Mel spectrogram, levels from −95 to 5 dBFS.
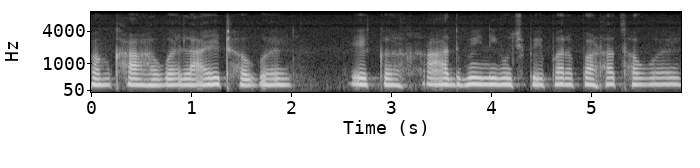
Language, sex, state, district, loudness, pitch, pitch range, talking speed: Bhojpuri, female, Uttar Pradesh, Deoria, -18 LUFS, 190 Hz, 185-195 Hz, 100 wpm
